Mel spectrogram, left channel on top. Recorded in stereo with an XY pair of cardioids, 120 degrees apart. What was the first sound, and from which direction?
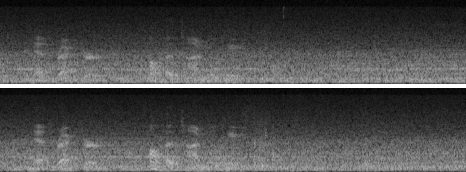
A man speaking, 10° right.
